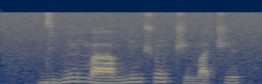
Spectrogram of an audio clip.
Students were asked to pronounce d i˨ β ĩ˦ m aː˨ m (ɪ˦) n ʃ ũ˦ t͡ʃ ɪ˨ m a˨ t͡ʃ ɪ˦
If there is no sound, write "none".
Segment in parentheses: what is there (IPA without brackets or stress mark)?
i˦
